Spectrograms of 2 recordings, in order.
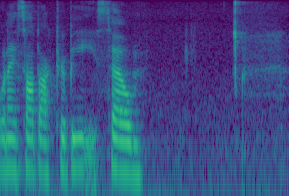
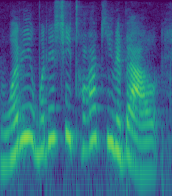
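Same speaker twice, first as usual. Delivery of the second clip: high-pitched, baffled disbelief; can't believe what you're hearing; incredulous; 6 semitones higher than usual. Retold or imitated. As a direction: replay your bewildered inner reaction. Retelling her disbelief at doctor.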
